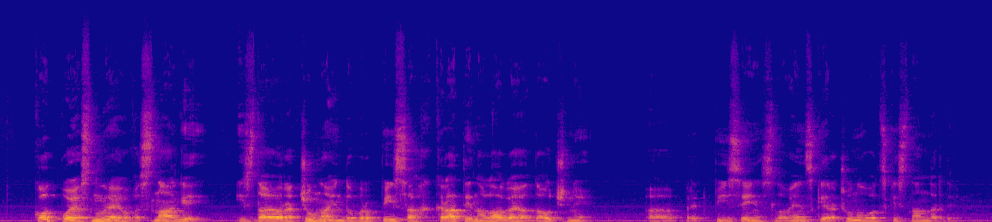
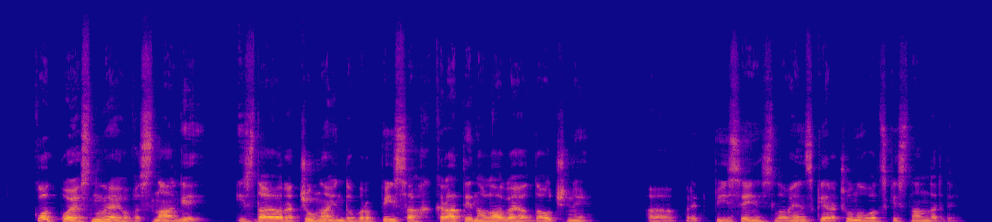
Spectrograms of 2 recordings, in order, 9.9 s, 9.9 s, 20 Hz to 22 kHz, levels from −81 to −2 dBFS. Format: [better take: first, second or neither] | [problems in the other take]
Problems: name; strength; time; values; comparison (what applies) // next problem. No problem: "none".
first | noise reduction (neural mask model DeepFilterNet 3)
